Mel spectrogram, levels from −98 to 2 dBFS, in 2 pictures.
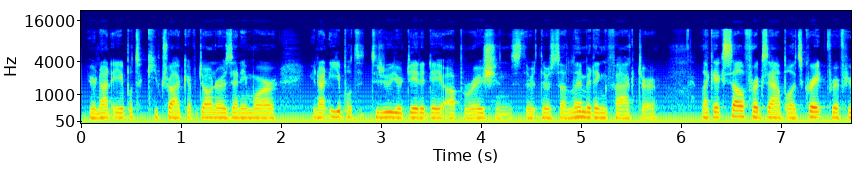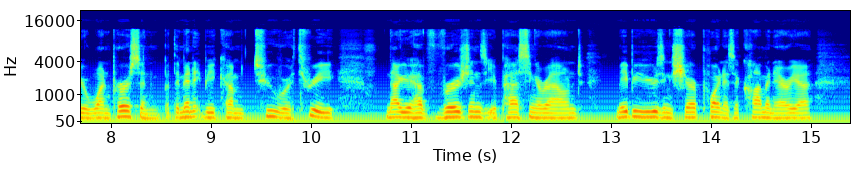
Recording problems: electrical hum; faint; throughout; 60 Hz, 25 dB below the speech

